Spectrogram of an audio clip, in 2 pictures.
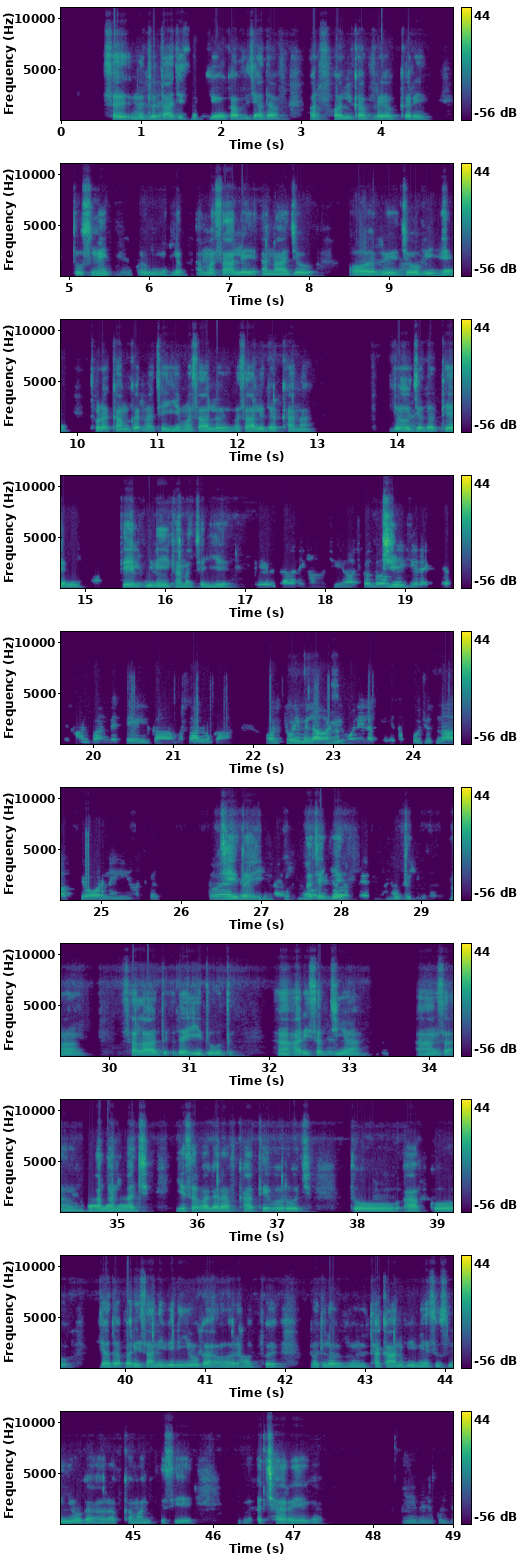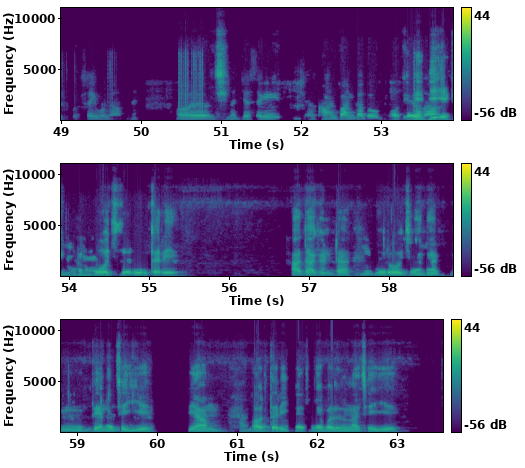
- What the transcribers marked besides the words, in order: distorted speech; static; other background noise; in English: "रेस्टोरेंट्स"; in English: "प्योर"; in English: "टाइम"; in English: "स्ट्रेस"; unintelligible speech; tapping
- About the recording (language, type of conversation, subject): Hindi, unstructured, आप अपनी सेहत का ख्याल कैसे रखते हैं?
